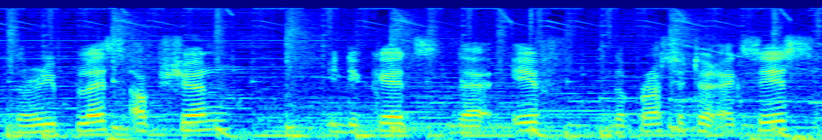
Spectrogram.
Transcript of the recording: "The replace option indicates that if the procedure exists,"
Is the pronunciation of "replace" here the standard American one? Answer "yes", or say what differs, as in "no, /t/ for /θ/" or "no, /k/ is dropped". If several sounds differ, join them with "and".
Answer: yes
